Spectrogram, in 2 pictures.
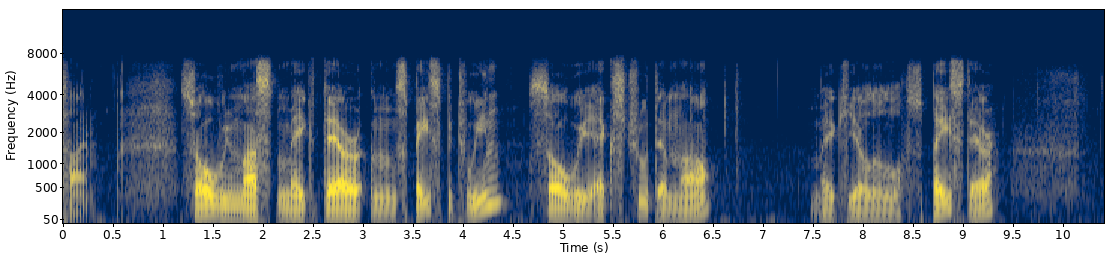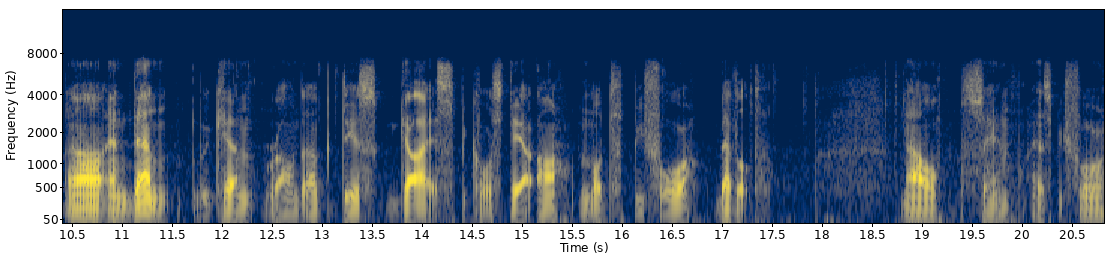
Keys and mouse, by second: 2.9-6.3 middle drag, 6.3 e, 11.1-13.0 drag, 13.0-14.0 middle drag, 14.0 click, 18.8 ctrl+b.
